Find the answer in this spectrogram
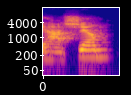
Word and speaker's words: Hashem: We not scared to pronounce the name of our God. Yeah, they say Hashem.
